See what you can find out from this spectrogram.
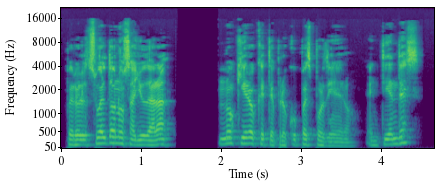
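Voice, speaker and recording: A man voicing a gentle, protective young man who speaks calmly and reassuringly in a read-aloud story. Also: medium pitch, moderate pace, lightly acted. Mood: calm caring. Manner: calm, reassuring. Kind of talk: audiobook dialogue reading.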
